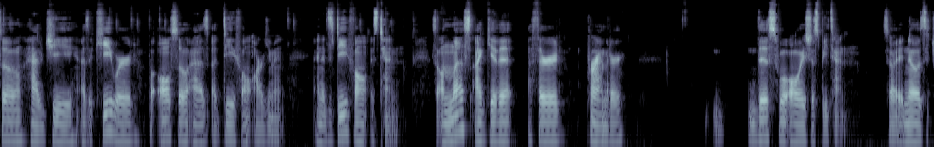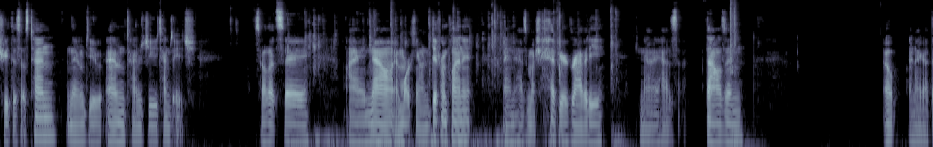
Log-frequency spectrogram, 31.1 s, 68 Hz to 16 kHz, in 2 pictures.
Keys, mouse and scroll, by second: 0.1 click, 1.8 click, 2.2 click, 19.4 click, 20.4-24.4 typing, 24.8 ctrl+`, 25.8 Up, 27.8 Return, 29.5-31.1 typing.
